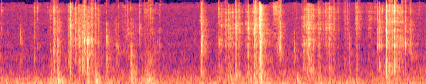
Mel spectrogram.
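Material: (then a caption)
Soap. A solid white oval bar of dry soap is held in the fingers and carved down with a metal utility knife blade, scraping off dry, powdery flakes. Quick, crisp scraping and crunching strokes come in irregular bursts, bright and hissy with little low end.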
